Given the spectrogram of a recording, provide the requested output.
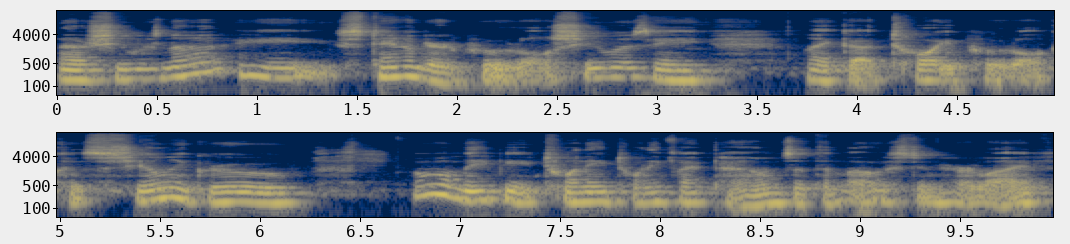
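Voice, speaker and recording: Soft-spoken and fairly low-pitched, a woman talks at a fairly slow pace with ordinary pitch variation in a General American accent. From Southern California. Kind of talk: sleep story. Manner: hesitant, casual.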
